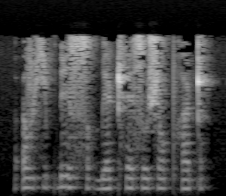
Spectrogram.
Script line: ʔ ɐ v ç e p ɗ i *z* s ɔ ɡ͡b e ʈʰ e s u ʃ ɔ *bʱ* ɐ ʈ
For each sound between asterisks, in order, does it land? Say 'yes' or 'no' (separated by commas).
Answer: yes, no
